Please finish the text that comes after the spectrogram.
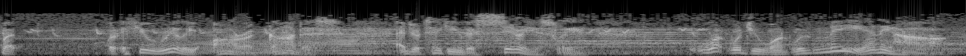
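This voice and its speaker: An actor playing a charming, flustered bachelor with a hesitant, stammering delivery in a radio drama. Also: male voice, on the low side, huge pitch swings, moderate pace. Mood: pleading, exasperated. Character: flustered, charming bachelor man trying to propose marriage. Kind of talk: old-time radio drama acting. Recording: muffled old radio drama, loud music.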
